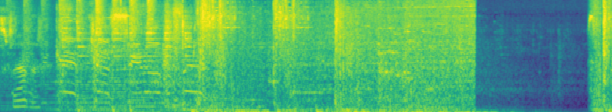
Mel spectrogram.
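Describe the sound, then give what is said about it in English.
A loud, rumbling explosion from a Netflix film trailer about a train derailment spilling chemicals, with a dense, roaring low end that sustains for several seconds, mixed with faint voices, then cuts abruptly to near silence before another loud burst kicks in. “So, train wreck or a train derailment, wreck, explosion, chemicals all over the place.”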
